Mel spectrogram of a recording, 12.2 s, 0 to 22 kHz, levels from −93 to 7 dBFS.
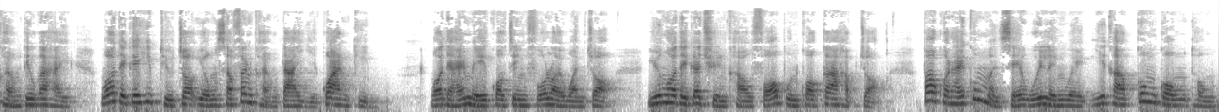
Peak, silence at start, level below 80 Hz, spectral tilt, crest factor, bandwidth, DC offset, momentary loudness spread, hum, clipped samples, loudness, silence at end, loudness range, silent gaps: -6 dBFS; 0 s; -48 dBFS; -6.5 dB/octave; 16 dB; 16 kHz; under 0.1%; 7 LU; none; under 0.1%; -22 LUFS; 0 s; 1 LU; none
